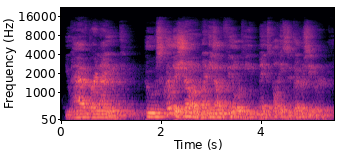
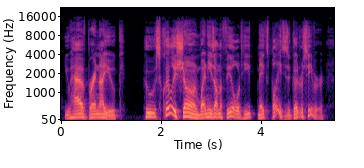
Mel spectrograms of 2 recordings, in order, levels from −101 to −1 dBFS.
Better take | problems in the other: second | off-mic speech; far // room echo; strong; dies away in 1 s

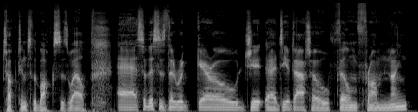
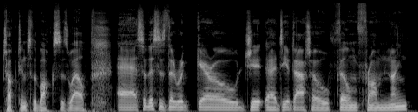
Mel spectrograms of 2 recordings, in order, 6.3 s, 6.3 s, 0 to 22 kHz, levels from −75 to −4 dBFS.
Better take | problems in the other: neither | none

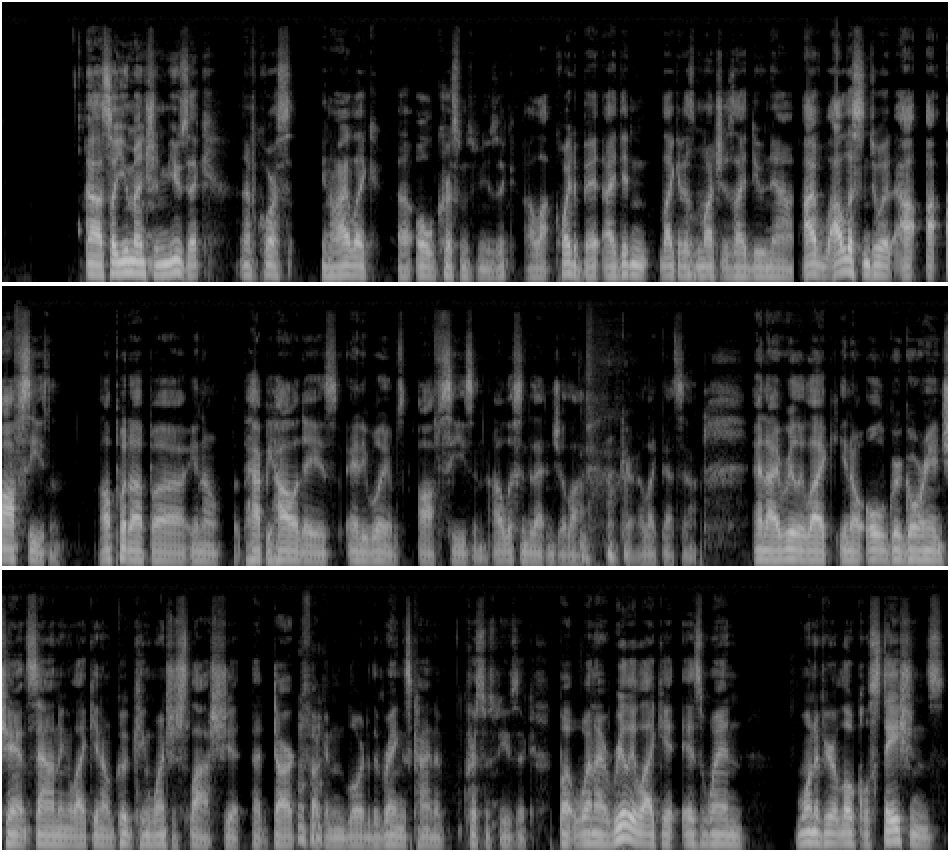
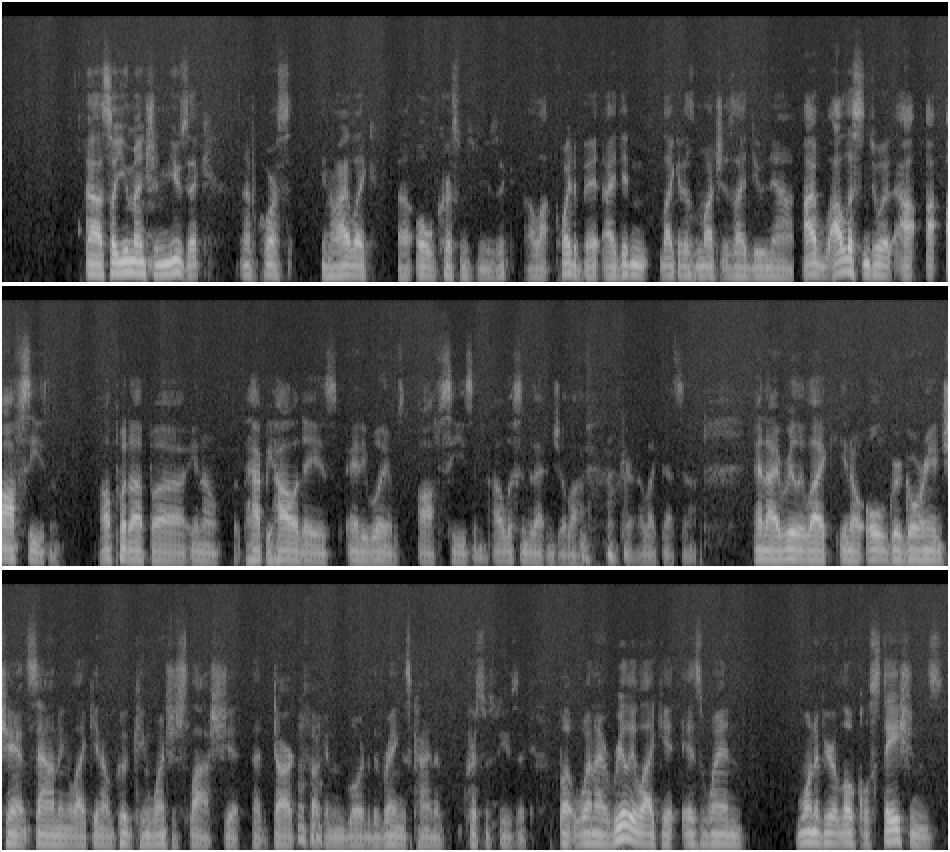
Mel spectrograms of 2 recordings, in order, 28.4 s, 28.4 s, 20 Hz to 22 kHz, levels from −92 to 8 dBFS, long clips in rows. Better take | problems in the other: first | hiss; noticeable; throughout; 20 dB below the speech

